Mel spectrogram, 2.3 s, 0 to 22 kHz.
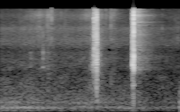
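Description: Taurus TX22 .22 LR pistol being loaded and chambered by hand: two sharp metallic clicks about half a second apart, the second louder, leaving the pistol ready to fire.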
